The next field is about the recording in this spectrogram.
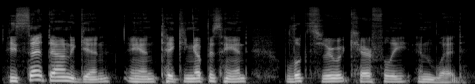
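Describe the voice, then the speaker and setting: A man's voice: mid-range voice, normal speed, a little mellow, no room sound, clean studio sound. A man, a podcast co-host, narrating a story dramatically with casual asides.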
